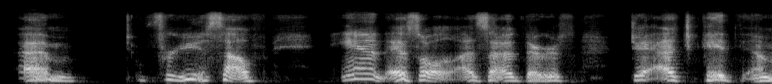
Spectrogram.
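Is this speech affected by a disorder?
Yes: severe anoxic brain injury; severe, wheelchair.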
